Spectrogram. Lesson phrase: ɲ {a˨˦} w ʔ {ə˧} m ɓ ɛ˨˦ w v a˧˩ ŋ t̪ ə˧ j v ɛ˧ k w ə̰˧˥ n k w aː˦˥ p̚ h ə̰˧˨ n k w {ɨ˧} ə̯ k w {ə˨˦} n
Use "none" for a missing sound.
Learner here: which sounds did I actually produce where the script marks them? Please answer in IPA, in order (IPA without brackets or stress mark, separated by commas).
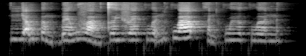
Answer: a̰˧˥, ə˧˩, ɨ˧, ə˧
